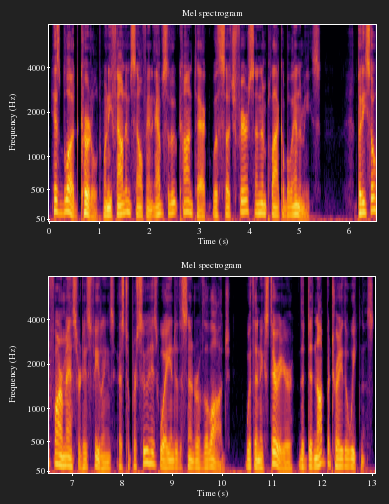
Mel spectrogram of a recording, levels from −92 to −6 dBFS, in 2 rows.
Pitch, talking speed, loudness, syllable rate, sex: 115 Hz, 195 wpm, -20 LUFS, 5.6 syllables/s, male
